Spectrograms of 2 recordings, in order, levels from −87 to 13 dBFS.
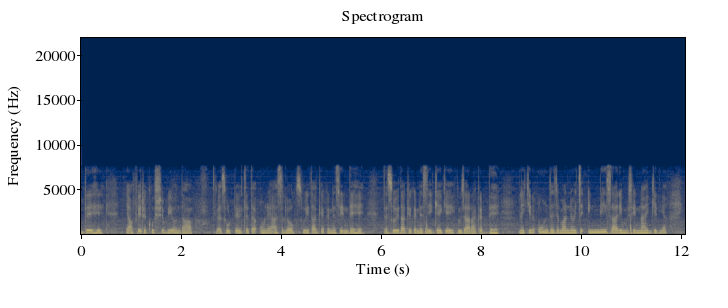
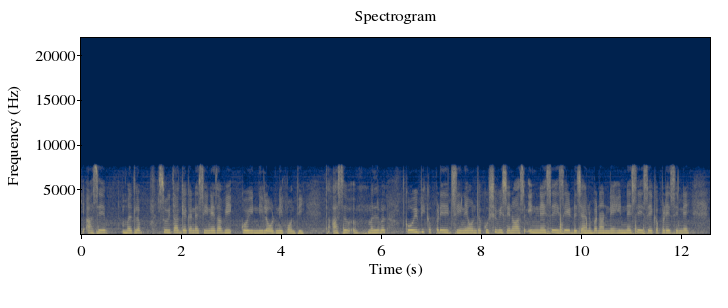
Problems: constant background noise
